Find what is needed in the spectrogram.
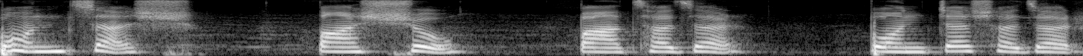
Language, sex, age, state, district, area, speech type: Bengali, female, 18-30, West Bengal, Hooghly, urban, spontaneous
